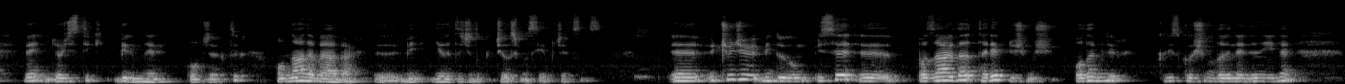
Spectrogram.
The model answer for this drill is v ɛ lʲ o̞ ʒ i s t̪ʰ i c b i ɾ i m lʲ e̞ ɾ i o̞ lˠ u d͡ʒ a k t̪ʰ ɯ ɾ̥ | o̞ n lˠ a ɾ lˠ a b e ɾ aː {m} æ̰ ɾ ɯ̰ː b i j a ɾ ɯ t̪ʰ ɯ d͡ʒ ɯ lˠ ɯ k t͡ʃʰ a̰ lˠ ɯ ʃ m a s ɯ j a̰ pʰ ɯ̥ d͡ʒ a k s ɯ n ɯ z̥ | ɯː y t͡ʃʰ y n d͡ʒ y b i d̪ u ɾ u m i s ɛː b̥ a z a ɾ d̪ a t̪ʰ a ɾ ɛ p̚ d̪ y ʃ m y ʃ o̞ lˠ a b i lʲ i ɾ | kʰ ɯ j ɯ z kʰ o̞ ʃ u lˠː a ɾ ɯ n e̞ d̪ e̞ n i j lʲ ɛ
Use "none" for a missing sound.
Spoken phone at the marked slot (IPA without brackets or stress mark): b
